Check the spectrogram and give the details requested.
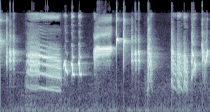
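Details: Long-tailed shrike in full, excited song used to goad other shrikes to reply: loud harsh buzzy bursts alternate with quick high chirps and a brief sharp whistle.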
